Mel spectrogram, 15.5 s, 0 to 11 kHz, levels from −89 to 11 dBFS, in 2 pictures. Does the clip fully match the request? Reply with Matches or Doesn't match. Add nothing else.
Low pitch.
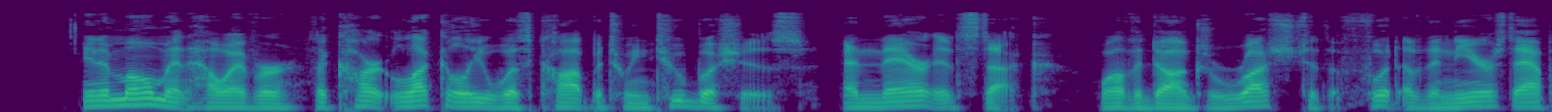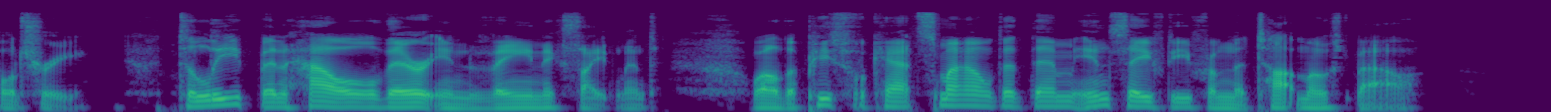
Matches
